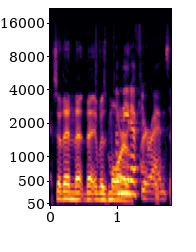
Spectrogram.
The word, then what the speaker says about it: Femina Furens: So I feel like the Latin way, I'm hoping I'm getting this right, is Femina Furens. Okay. But okay, so then it was more Femina Furens.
